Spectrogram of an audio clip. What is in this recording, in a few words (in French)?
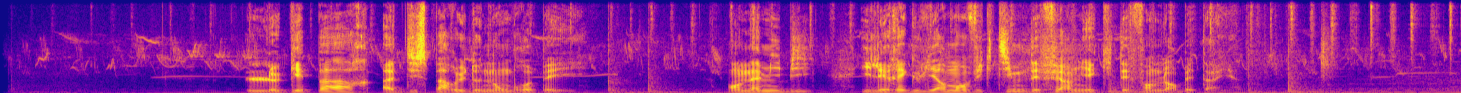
Narration Documentaire animalier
